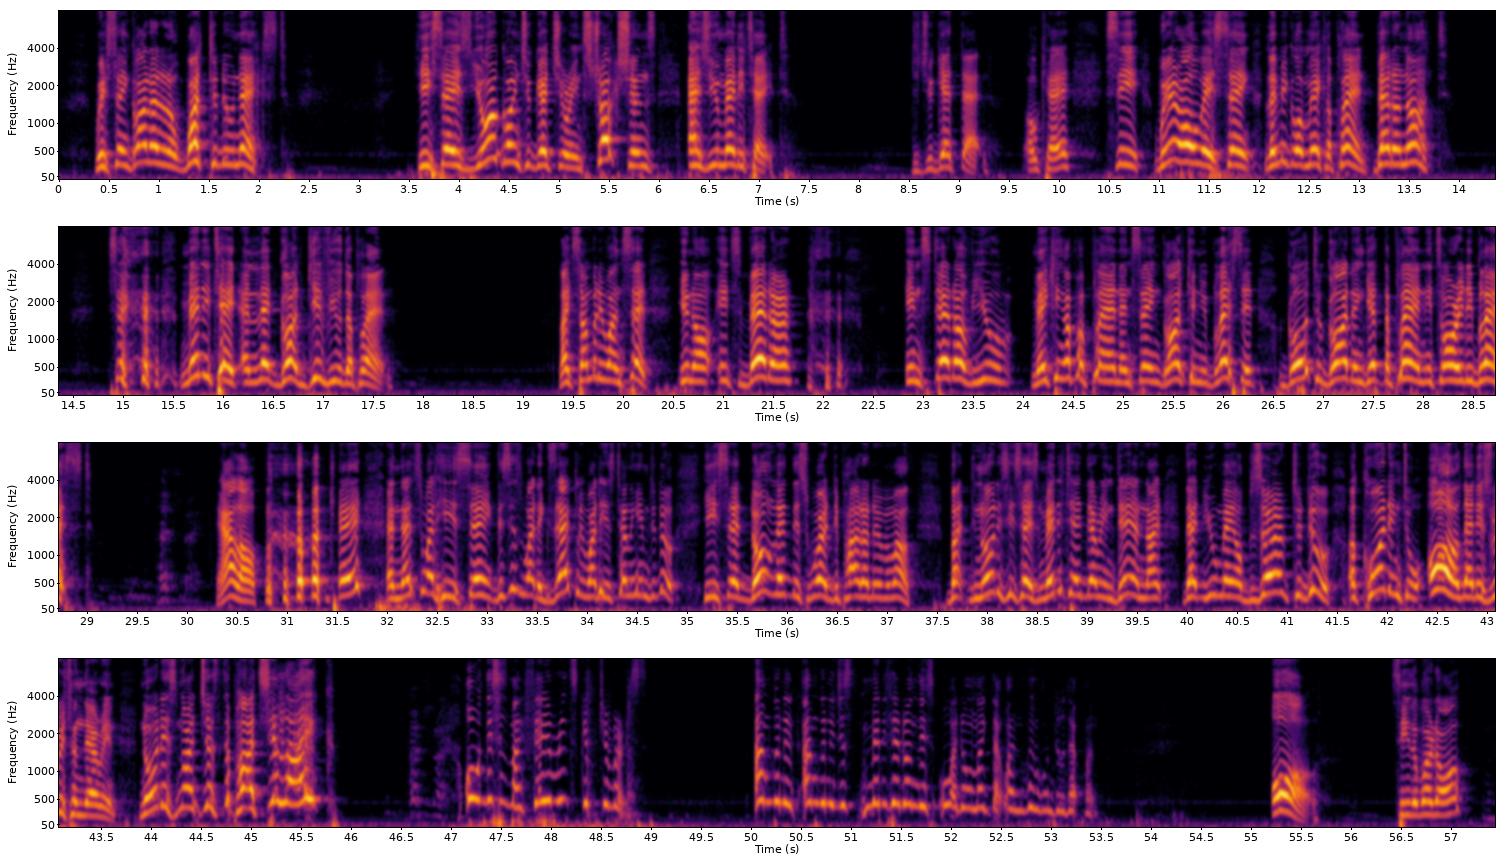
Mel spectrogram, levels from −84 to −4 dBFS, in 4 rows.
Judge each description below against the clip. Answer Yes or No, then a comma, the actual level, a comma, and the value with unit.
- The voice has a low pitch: No, very high, 275 Hz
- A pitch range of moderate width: Yes, average, 4.9 semitones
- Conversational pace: Yes, average, 175 wpm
